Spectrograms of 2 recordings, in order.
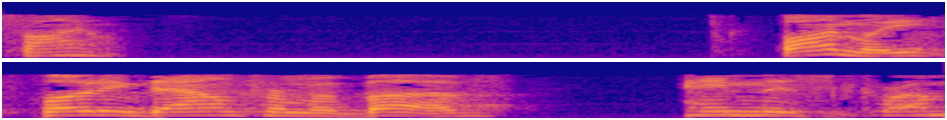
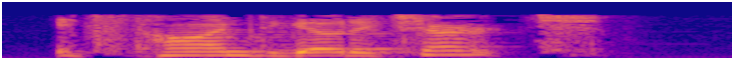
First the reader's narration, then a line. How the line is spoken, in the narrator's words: Mother heaved a sigh and said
